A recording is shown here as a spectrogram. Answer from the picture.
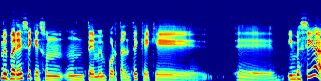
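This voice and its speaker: In a very clean recording with a silent background and a dry, close sound with no echo, a woman speaks very slowly with a very deep, low pitch and a bright, sharp tone. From Peru. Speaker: author and human rights lawyer. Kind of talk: interview. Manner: halting.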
